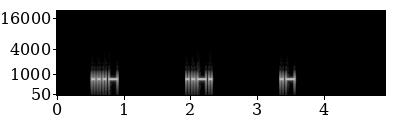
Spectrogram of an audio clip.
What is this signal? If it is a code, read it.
Morse code, heard as a keyed tone, about 28 wpm, spaced as for 8 wpm, 700 Hz. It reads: VFA
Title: USA Call Signs - 6 Characters - 8x Character Spacing - 28wpm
